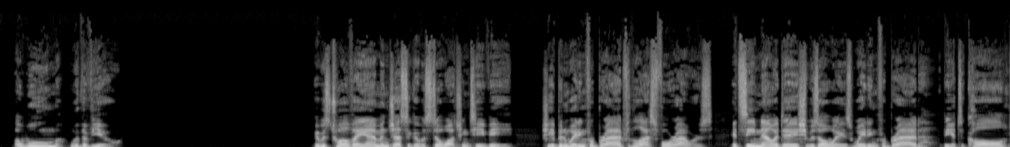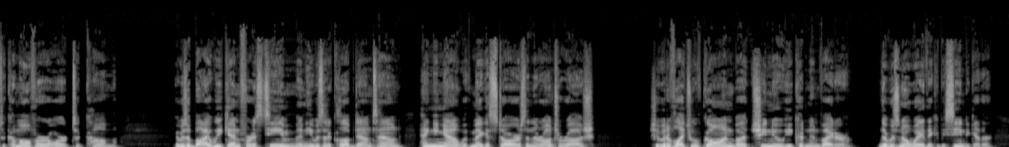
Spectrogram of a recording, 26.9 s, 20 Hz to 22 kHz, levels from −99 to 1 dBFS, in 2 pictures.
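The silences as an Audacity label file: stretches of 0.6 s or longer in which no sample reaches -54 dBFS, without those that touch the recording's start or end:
1.590000	4.190000	silence
15.020000	15.810000	silence
21.370000	22.140000	silence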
